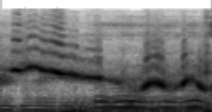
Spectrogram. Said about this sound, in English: Whistling and humming at the same time. I've never seen anyone do that before.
